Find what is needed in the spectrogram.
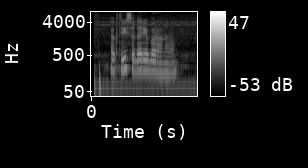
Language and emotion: Russian, neutral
